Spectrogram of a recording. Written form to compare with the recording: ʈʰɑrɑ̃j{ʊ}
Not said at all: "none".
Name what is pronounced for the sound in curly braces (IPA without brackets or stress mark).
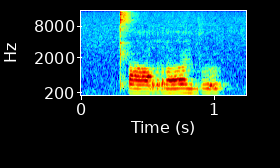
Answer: ʊ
